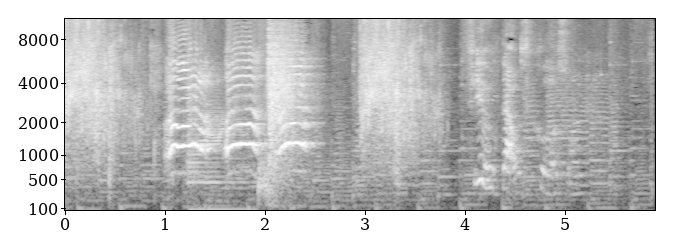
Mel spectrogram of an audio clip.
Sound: assistant yells

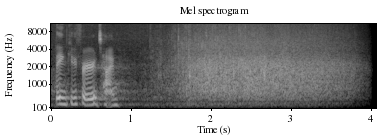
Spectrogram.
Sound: applause

